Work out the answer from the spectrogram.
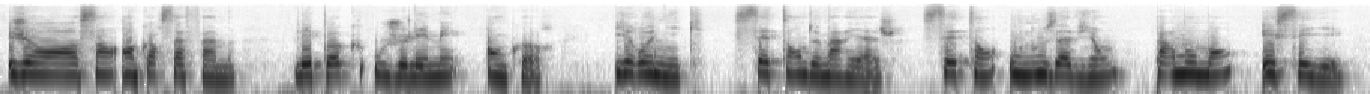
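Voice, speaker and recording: A woman reading a first-person story aloud in a slow, measured, subdued way. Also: medium pitch, fairly even intonation, warm tone, dry recording. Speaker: narrator.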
